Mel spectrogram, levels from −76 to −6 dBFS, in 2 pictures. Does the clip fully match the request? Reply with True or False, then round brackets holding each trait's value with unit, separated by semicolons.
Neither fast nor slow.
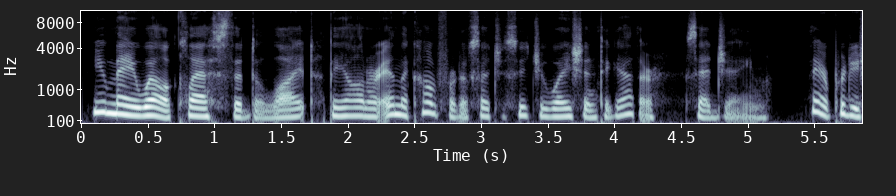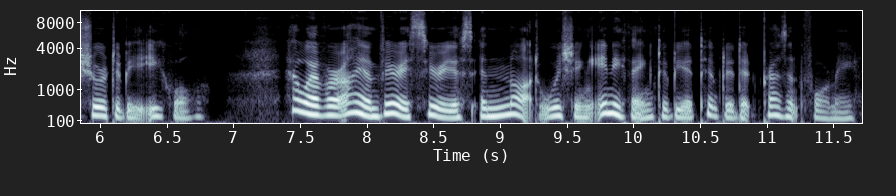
False (215 wpm)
